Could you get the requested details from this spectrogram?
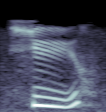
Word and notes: süür: Bas-Rhin; Herrlisheim

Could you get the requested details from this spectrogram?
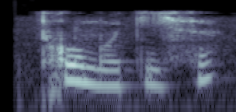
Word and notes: d' Rhùmatisse: Alsatian; Bas-Rhin; Reichshoffen

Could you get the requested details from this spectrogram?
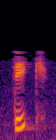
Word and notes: dick: Bas-Rhin; Herrlisheim

